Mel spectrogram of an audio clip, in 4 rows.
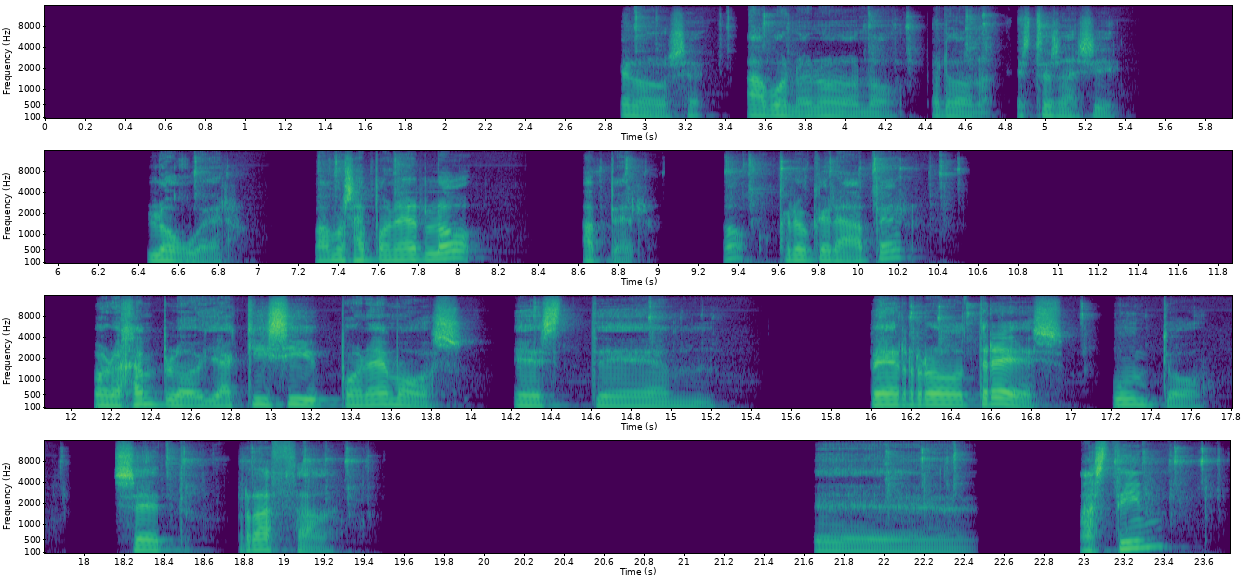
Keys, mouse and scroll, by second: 0.7-1.3 typing, 2.4-20.2 typing, 3.5 Escape, 22.7-23.7 typing.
